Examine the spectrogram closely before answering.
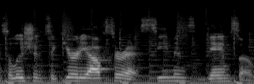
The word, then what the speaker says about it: Gamesa: Well, you had it right because you said Gamesa because that's what it looks like, an easy way to spell it.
